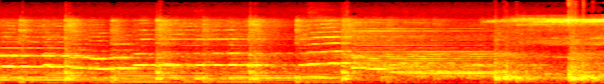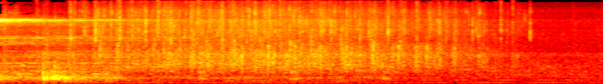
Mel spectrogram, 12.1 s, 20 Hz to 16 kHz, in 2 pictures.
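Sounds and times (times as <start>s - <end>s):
audience applauding: 5.8s - 11.5s.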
